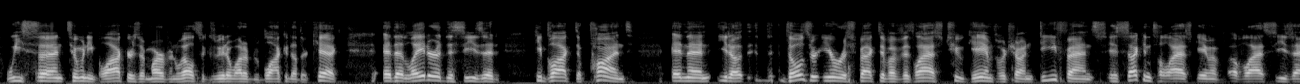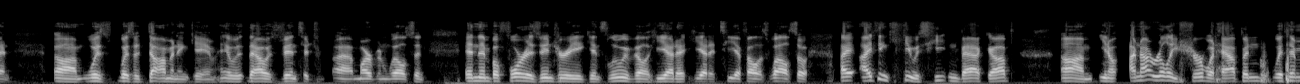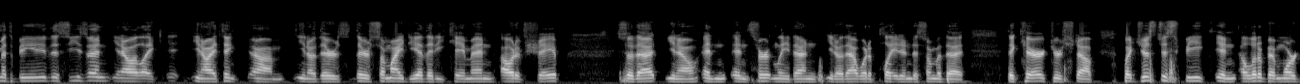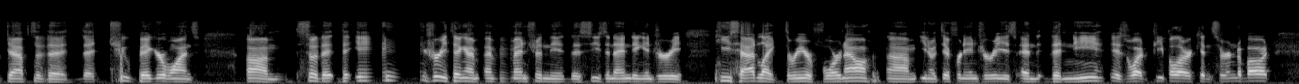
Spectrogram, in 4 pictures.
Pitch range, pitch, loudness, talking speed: 135-155 Hz, 145 Hz, -19 LUFS, 230 wpm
